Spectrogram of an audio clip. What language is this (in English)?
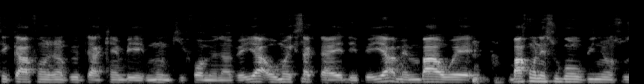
French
